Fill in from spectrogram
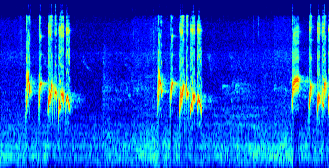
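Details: Red-whiskered bulbul from Thailand, a caged bird in southern master-style song meant to stir and train other bulbuls: three rollicking phrases of fast bright notes, each with falling slurred whistles, spaced roughly two and a half seconds apart.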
